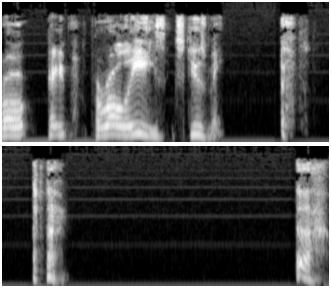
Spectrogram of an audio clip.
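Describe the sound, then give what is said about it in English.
A person coughs while reading aloud, giving a few short, harsh throat-clearing coughs separated by brief pauses, with speech before and after. “hate that when you cough when you're trying to read a story.”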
